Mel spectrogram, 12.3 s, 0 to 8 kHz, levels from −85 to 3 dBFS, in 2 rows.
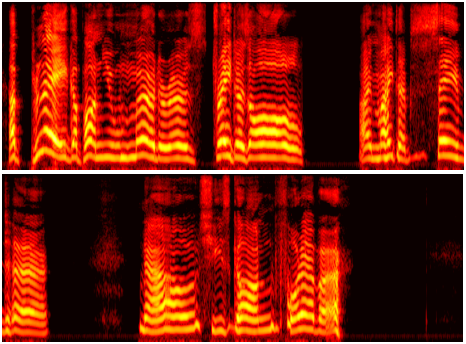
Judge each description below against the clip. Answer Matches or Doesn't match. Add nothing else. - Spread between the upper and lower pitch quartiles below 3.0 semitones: Matches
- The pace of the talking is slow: Matches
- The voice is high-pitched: Matches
